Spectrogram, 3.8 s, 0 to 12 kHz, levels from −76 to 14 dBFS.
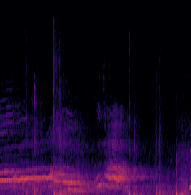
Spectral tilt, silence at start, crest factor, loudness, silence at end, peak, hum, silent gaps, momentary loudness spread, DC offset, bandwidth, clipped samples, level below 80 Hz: -5.5 dB/octave; 0 s; 16 dB; -33 LUFS; 0 s; -18 dBFS; none; none; 13 LU; under 0.1%; 11.5 kHz; under 0.1%; -64 dBFS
